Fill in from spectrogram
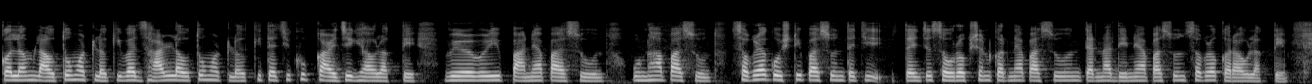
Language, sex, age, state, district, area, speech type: Marathi, female, 30-45, Maharashtra, Wardha, rural, spontaneous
